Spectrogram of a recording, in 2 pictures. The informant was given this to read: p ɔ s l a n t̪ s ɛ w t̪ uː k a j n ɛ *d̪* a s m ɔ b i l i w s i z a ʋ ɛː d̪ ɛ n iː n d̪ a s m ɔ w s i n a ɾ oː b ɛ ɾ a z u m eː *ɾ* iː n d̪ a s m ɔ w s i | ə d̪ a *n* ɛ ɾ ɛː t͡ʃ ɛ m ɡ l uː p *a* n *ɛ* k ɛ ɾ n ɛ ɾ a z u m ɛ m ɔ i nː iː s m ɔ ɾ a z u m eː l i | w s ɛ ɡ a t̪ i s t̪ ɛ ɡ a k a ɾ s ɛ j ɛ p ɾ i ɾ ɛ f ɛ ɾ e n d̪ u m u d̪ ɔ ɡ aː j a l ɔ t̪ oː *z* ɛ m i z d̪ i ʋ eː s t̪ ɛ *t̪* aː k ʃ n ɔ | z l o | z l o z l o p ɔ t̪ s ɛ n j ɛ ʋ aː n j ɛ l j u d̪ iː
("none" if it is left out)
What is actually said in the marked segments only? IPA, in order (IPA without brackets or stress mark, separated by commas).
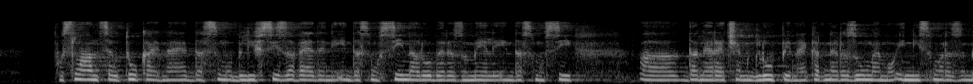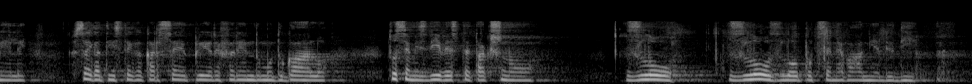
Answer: d̪, l, n, i, ɛ, s, t̪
